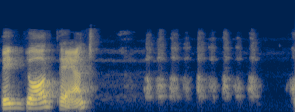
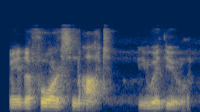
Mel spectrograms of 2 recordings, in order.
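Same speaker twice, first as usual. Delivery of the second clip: low, soft movie-villain voice; movie quote voice; 7 semitones lower, 7 dB quieter than usual. Acted. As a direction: drop low and quiet for the quote. Joking twist on movie quote.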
